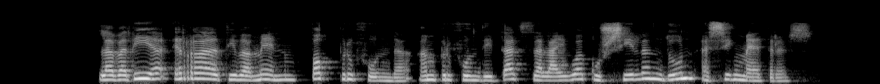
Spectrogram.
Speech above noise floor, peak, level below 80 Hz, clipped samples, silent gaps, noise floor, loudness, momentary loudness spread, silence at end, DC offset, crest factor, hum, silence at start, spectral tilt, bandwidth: over 74 dB; -2 dBFS; -60 dBFS; under 0.1%; none; under -90 dBFS; -17 LUFS; 9 LU; 0.75 s; under 0.1%; 16 dB; none; 1 s; -5.5 dB/octave; 7.8 kHz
